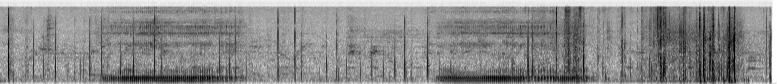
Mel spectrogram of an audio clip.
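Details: Two loud, rattling snores a few seconds apart, with sharp clicks and handling noise between them.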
